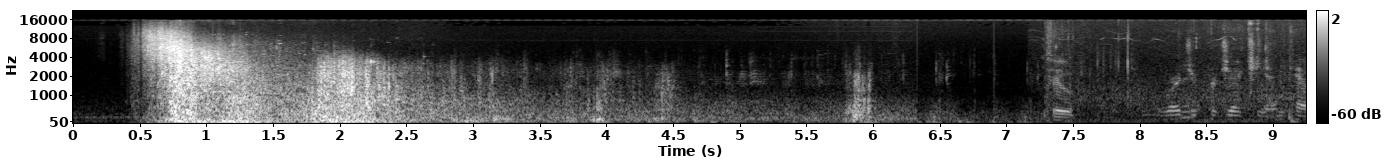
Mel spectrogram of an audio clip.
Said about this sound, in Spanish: Rápidamente se hace evidente lo destructivas que pueden ser estas pequeñas bombas de tubo. Esta explosión fue tan poderosa que parte de la caja de cartón perforó la puerta de acero del auto.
